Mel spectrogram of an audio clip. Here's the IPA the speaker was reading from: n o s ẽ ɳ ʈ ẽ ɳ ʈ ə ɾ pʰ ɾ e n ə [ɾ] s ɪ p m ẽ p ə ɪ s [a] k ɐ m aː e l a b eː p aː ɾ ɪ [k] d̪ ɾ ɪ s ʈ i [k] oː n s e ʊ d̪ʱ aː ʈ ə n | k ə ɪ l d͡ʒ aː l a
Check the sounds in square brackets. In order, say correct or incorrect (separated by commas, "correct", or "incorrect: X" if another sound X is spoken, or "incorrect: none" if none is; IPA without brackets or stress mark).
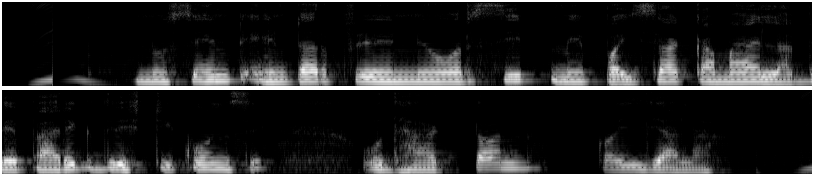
correct, correct, correct, correct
